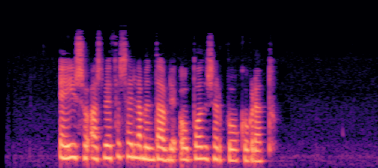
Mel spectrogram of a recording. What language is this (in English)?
Galician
